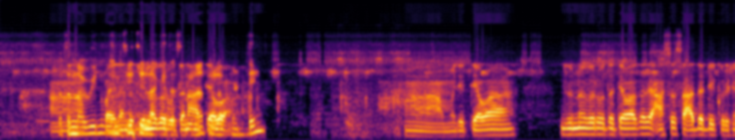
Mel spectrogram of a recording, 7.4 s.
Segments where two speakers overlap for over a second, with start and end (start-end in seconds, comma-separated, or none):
0.5-2.3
